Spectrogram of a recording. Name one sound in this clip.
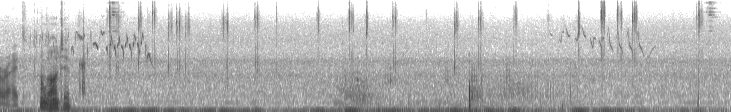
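A combination lock's dials click as they are turned.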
